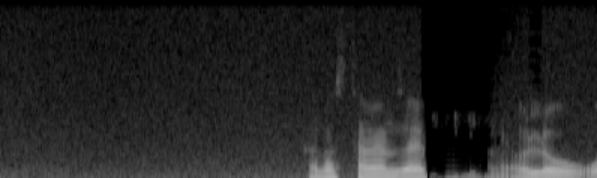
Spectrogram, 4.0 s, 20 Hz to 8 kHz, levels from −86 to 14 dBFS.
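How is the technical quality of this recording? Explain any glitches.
One glitch stands out near the end of the recording, heard through call microphone processing that leaves nothing above 8 kHz. From 2.85 to 3.32 s, the speech is suppressed in double talk. The speech dips sharply, by about 30 dB at its deepest, and breaks up for just under half a second. The likely cause is an echo canceller mistaking the talker for far-end echo while both sides spoke. On a waveform the envelope collapses abruptly, and a spectrogram shows the energy thinning to gaps.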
